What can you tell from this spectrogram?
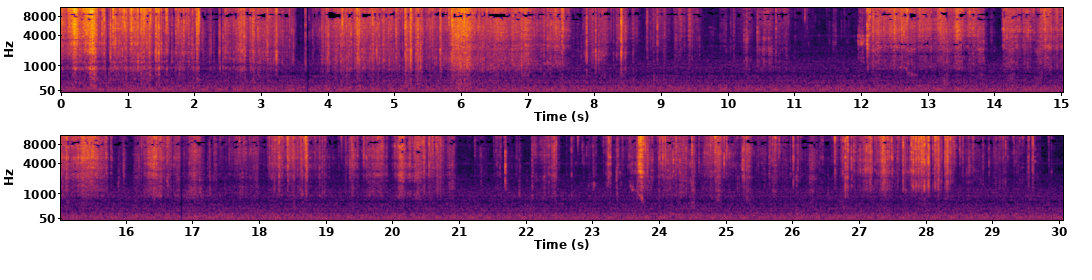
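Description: A chip bag crinkling and tearing, loudest in the first second, then a long run of crunching and rustling as orange tortilla chips are crushed onto a sub sandwich on its paper wrapper. A steady low hum runs underneath.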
